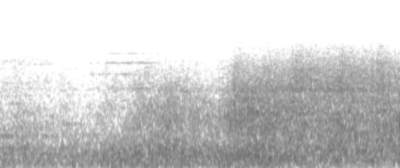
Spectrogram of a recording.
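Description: Engine noise of a small military training aircraft on its take-off run, a steady rushing that grows louder and brighter from about halfway through as the aircraft lifts off.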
